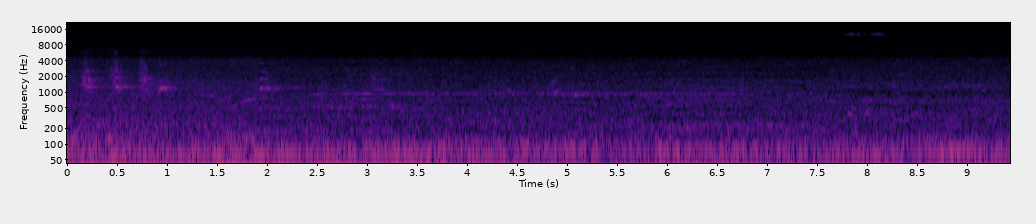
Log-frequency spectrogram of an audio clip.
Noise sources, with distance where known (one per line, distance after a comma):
dog barking or whining, far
